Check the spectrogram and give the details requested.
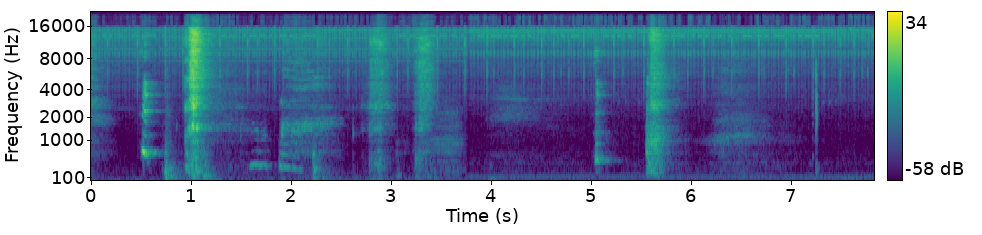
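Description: Several wet, forceful sneezes with sharp inhalations between them, from a person with a cold.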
